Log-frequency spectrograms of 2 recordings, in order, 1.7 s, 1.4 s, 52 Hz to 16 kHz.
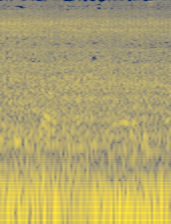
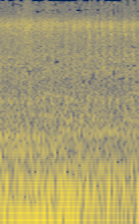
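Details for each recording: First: Yamaha Aerox 155 scooter at idle, warmed up, after servicing: low, even putter with soft steady beat, no knocks or rattles; normal idle. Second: Yamaha Aerox 155 scooter idles loud and harsh with a choppy low throb and rasping, gritty top end like a coconut grater; very rough engine that several shops couldn't fix, disassembled to investigate.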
